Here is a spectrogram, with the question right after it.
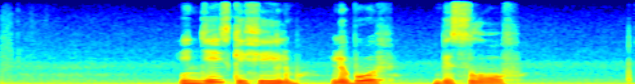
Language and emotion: Russian, sad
